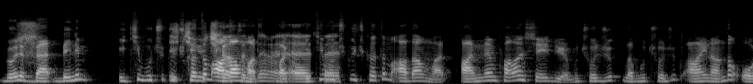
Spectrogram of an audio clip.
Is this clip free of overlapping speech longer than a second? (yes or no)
no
